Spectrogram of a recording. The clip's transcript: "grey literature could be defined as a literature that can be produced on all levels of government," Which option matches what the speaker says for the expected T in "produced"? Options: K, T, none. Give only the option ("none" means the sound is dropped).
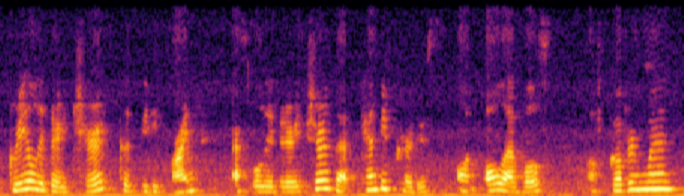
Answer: T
